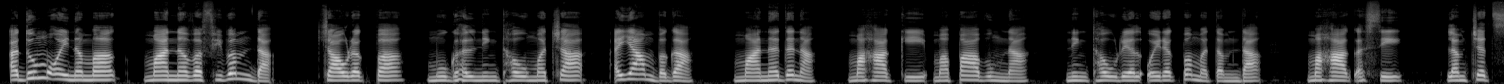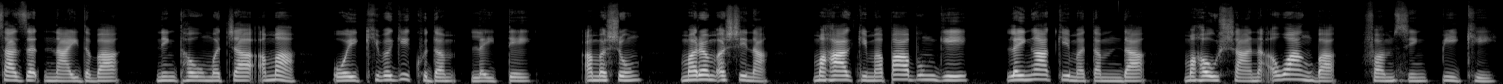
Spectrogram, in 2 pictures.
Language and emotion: Manipuri, neutral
